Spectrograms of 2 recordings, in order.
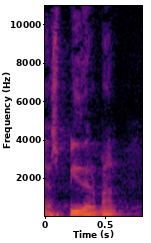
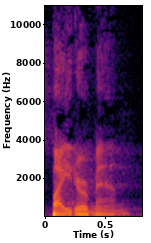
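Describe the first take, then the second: First: The name is pronounced with Spanish sounds. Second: The name is pronounced with English sounds. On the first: "como dicen en España" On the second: "En inglés es"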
